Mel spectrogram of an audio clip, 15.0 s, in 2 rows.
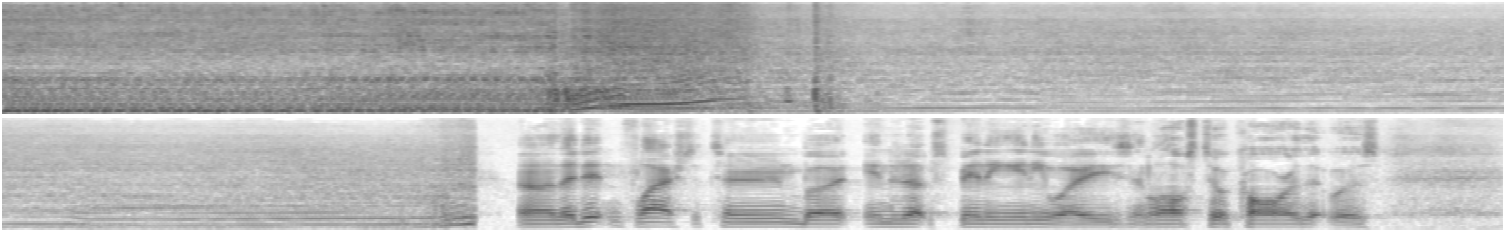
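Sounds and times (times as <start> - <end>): car engine rumbling and revving: 0.0 - 9.9.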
